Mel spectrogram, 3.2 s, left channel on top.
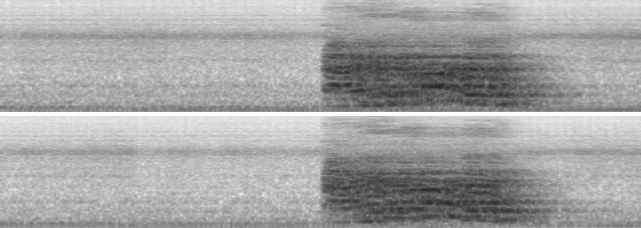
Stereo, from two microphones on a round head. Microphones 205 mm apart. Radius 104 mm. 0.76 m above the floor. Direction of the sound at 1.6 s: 25° right (ahead or behind).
